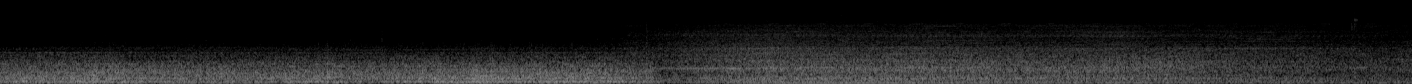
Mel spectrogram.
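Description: Suzuki Swift hatchback driving: a steady low road-and-engine rumble heard from inside the cabin. About six and a half seconds in it changes to the car heard from outside, with more tyre hiss, and it slowly fades as the car moves away.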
